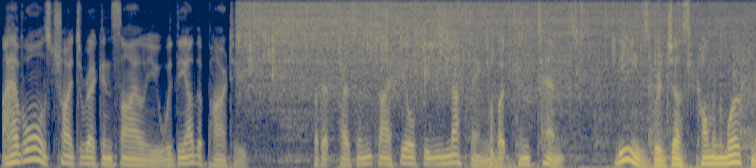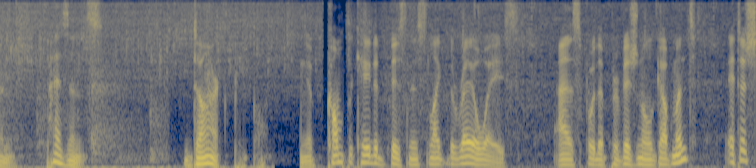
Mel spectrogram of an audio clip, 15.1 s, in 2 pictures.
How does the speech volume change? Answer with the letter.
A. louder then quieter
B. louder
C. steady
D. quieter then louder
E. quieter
B.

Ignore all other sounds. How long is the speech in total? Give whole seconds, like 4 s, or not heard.
15 s.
